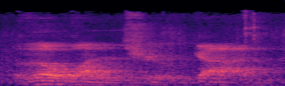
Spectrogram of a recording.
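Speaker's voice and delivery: very slow, low, scornful repeat; mocking echo. Roman governor repeating the priest's phrase, mocking and slow. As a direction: drag it out low in disdain.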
